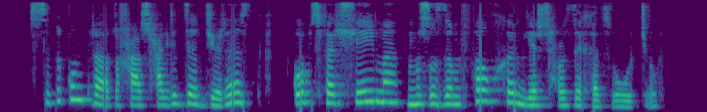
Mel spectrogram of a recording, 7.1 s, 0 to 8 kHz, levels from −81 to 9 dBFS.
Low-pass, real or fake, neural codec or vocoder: 7.2 kHz; real; none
